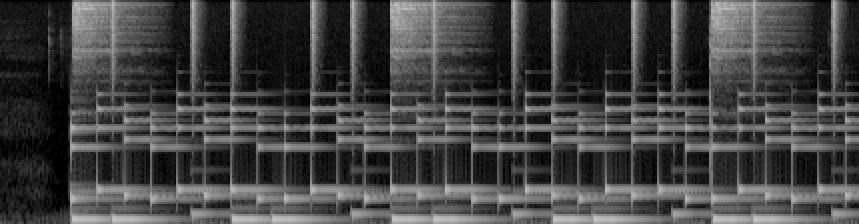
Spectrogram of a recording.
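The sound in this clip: A synthesizer plays a repeating note sequence built around an A minor seventh chord. Bright, sustained tones ring over a lower bass line that steps between pitches in a steady looping pattern, with no talking.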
